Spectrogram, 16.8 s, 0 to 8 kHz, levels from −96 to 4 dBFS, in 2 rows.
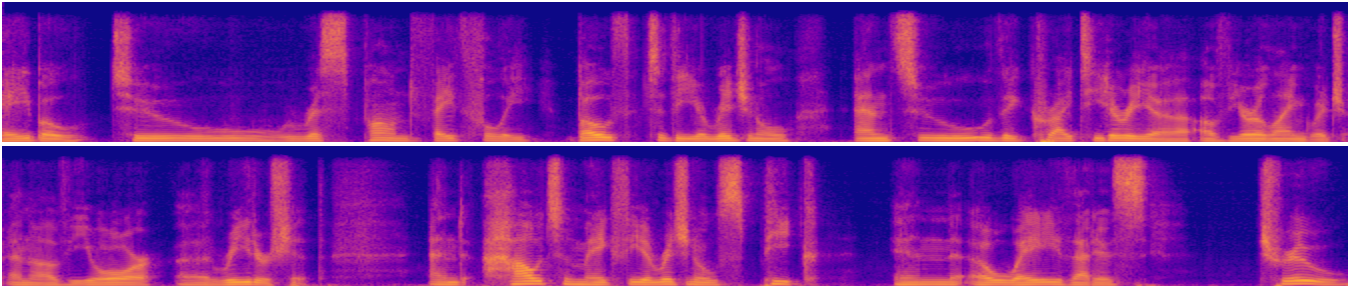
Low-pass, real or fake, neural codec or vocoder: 7.2 kHz; fake; codec, 16 kHz in and 24 kHz out, 0.8 kbps, FocalCodec, streaming, 65536 codes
